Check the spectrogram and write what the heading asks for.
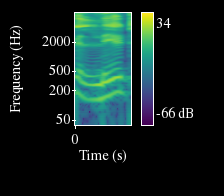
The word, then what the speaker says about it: late: अगला है LATE। तो एल से लो, ए से की मात्रा लिखेंगे, टी से ट हो गया, ई का उच्चारण नहीं करते हैं।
